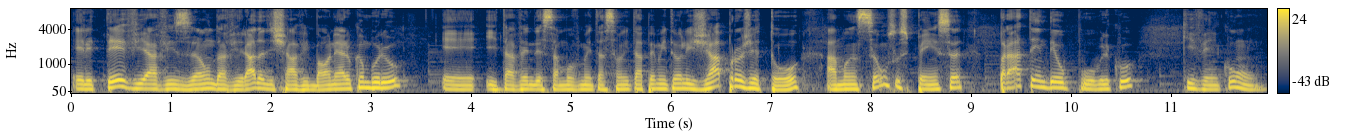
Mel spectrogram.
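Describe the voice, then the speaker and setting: A man's voice: medium pitch, moderate pace, warm tone, faint music behind. A man hosting a podcast in a casual, jokey way who praises his guest. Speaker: host.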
